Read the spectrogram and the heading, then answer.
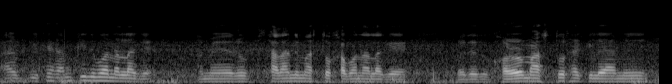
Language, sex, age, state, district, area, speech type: Assamese, male, 30-45, Assam, Darrang, rural, spontaneous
